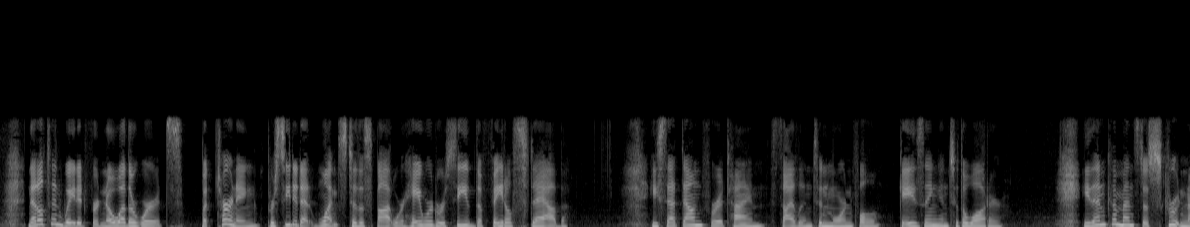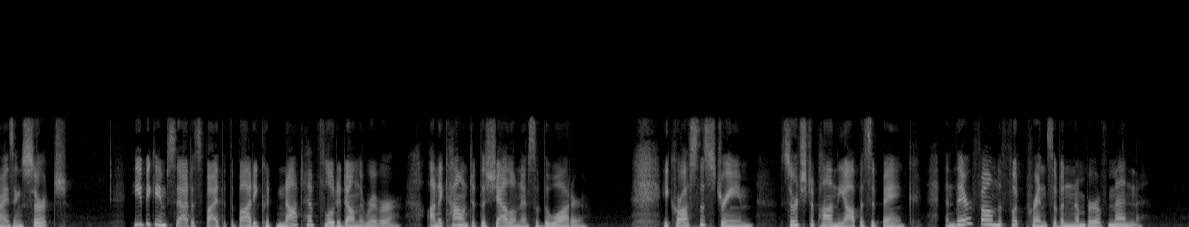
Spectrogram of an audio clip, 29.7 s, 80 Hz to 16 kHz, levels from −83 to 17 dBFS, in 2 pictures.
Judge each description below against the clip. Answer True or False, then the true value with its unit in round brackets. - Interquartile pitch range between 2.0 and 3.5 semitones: False (4.3 semitones)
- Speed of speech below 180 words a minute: True (160 wpm)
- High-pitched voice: True (210 Hz)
